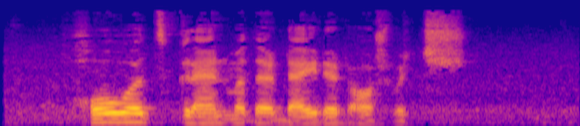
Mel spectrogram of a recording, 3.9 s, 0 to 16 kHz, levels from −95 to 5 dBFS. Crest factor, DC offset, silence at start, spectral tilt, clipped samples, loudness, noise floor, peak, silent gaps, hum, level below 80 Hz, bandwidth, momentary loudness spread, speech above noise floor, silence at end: 16 dB; under 0.1%; 0.55 s; -4.5 dB/octave; under 0.1%; -18 LUFS; -54 dBFS; -4 dBFS; none; none; -62 dBFS; 11 kHz; 17 LU; 37 dB; 0.8 s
